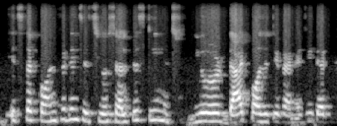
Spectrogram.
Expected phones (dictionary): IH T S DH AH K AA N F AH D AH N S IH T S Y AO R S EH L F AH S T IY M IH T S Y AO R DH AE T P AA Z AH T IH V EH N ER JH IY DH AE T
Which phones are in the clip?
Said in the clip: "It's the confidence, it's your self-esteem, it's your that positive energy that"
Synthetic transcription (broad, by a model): IH T S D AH K AA N F AH D AH N S IH T S Y AO R S EH L F AH S T IY M IH T S Y AO R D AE T P AA Z AH T IH V EH N ER JH IY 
